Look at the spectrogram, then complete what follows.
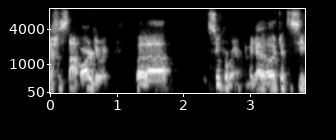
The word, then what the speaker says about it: Superare: chat's actually italian he he did the double r because it's pronounced super rare but it's which obviously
